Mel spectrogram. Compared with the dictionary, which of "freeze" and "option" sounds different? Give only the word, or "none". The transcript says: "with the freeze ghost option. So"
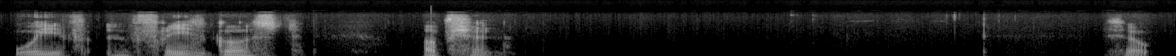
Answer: none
